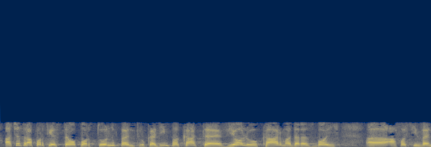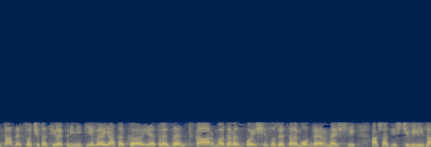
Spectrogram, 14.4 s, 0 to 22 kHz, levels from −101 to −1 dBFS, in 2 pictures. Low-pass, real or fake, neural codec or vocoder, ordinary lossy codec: 3.6 kHz; real; none; none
